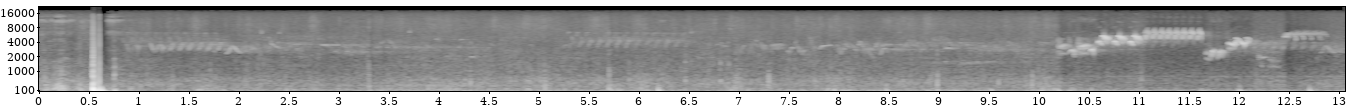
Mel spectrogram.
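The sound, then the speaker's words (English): Lincoln's sparrow song, a brief burst of high, rapid, bubbling trills near the end that follows faint scattered chirps over low background noise, with one sharp click at the very start. “Lincoln Sparrow number one. One.”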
